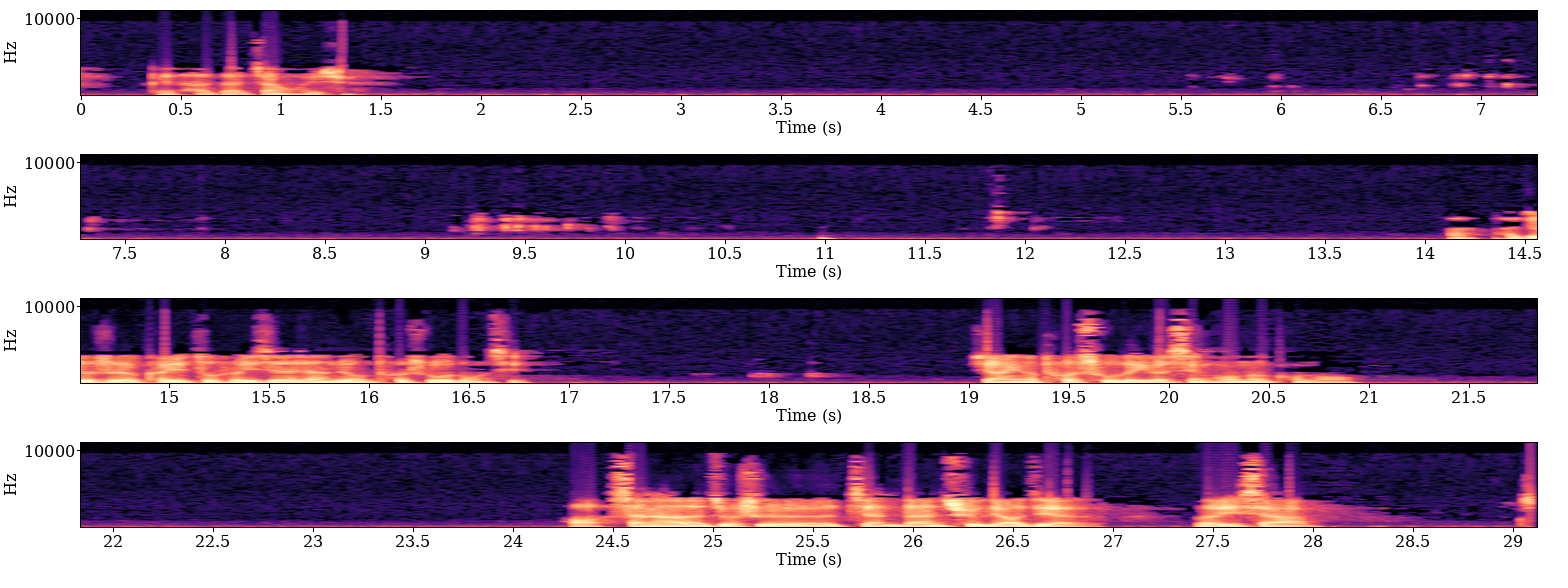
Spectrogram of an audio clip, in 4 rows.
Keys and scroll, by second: 0.1 ctrl+c, 0.4 ctrl+c, 0.7 v, 6.7 ctrl+v, 7.6 ctrl+v, 8.2 v, 10.2 ctrl+c, 10.4 ctrl+c, 10.9 v, 12.7 ctrl+v.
